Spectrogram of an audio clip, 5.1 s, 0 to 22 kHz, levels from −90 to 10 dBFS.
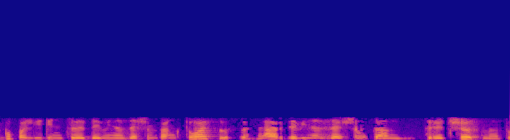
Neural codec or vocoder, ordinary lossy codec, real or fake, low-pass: none; AAC, 16 kbps; real; 3.6 kHz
